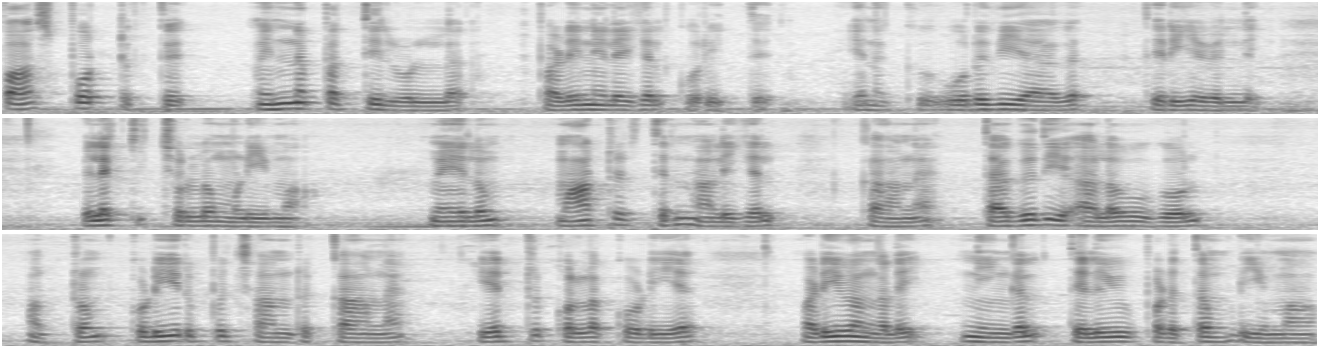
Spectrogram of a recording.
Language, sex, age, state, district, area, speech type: Tamil, male, 18-30, Tamil Nadu, Madurai, urban, read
